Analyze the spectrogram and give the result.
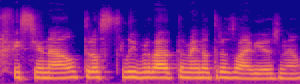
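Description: Monotone, flat intonation at a moderate pace over a quiet background. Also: woman. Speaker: podcast host and nutritionist. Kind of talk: interview.

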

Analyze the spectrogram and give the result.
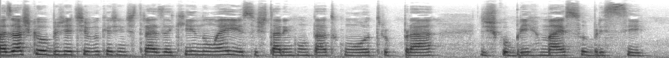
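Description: Her medium-pitched voice stays monotone and flat as the woman speaks at a moderate pace. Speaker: podcast co-host. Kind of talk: casual conversation.

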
